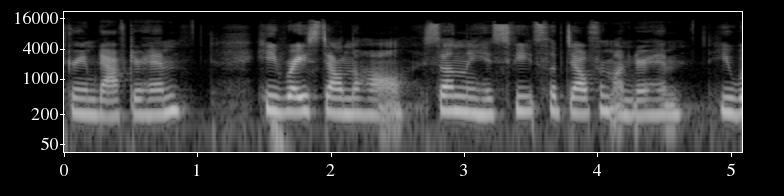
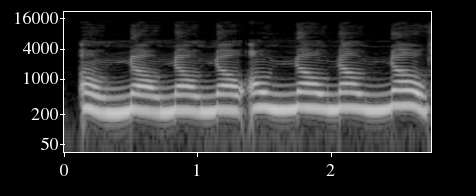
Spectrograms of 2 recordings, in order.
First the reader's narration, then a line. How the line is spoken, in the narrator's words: he groaned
